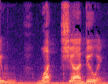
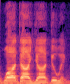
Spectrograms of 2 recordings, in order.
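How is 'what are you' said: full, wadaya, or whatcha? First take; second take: whatcha; wadaya. First: The opening words blend into one word, whatcha. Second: The opening words blend into one word, wadaya. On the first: "when you do it in phonetics, it would be"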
